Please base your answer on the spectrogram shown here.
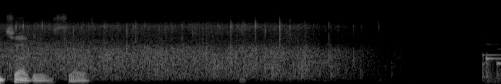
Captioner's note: audience clapping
